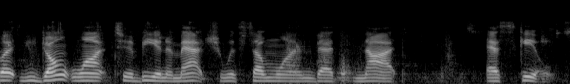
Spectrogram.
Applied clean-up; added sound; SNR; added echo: neural separator model SepFormer DNS4.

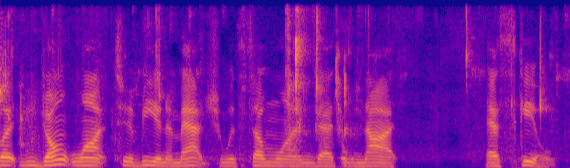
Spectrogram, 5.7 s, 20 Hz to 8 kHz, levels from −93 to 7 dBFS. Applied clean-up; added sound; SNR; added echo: neural mask model Resemble Enhance denoiser.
